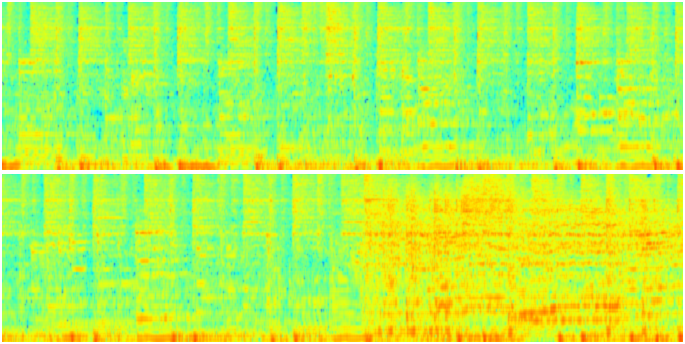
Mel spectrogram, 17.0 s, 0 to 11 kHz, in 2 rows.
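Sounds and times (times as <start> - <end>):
bass guitar: 0.0 - 17.0
distorted electric guitar: 0.0 - 17.0
drum kit: 0.0 - 17.0.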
